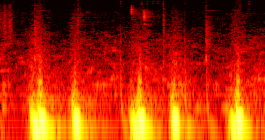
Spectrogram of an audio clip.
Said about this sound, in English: The faint heartbeat.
